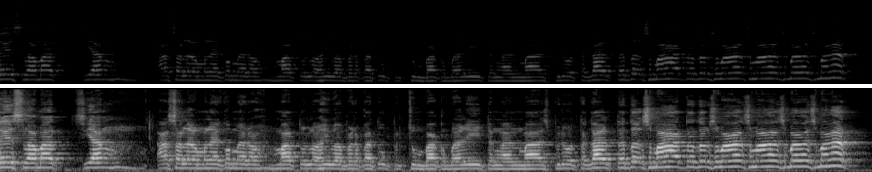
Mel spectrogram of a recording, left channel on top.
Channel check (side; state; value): left; quieter; 31.8 dB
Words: selamat siang. Assalamualaikum warahmatullahi wabarakatuh. Berjumpa kembali dengan Mas Bro Tegal. Tetap semangat, semangat.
